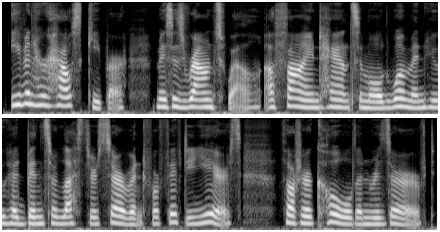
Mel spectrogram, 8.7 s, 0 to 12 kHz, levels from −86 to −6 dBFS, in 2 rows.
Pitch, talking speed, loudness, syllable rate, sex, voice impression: 215 Hz, 165 wpm, -18 LUFS, 5.0 syllables/s, female, feminine, slightly young, tensed, weak, soft, slightly raspy, slightly cute, calm, friendly, reassuring, kind, slightly modest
